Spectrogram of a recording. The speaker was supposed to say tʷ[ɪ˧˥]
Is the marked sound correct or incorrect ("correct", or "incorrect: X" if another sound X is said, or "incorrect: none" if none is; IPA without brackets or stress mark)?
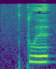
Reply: incorrect: ɪ˧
